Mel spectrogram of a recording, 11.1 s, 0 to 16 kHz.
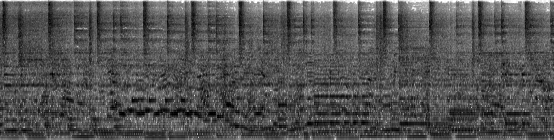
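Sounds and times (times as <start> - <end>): bass notes: 0.0 - 11.0
jazz piano: 0.0 - 11.0.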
